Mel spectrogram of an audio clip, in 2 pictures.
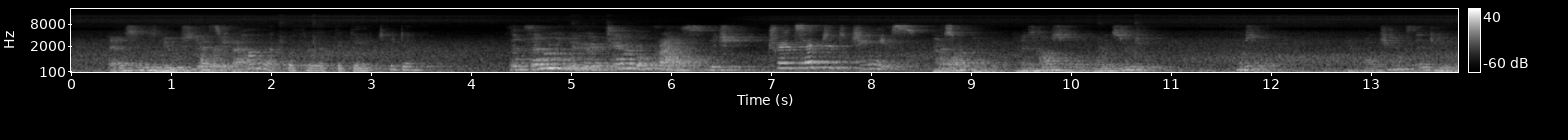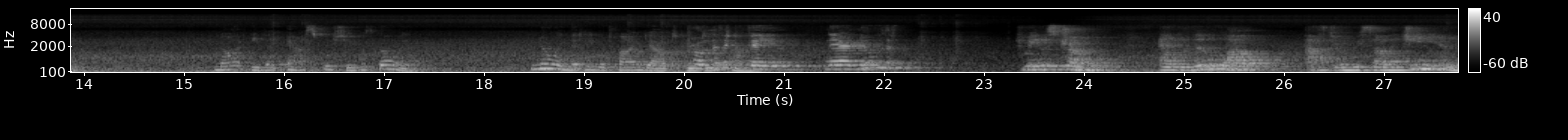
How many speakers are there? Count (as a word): five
